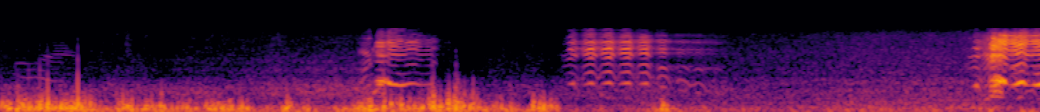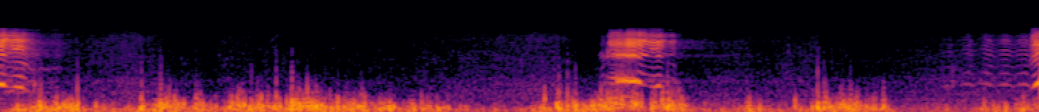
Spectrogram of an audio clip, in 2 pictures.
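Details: Goat among a herd, trying to fit in, giving five short nasal bleats spread across ten seconds, some quavering, separated by stretches of low rumbling noise and movement.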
